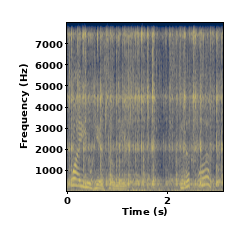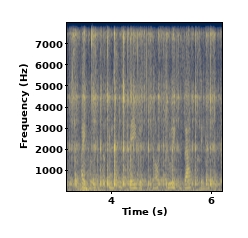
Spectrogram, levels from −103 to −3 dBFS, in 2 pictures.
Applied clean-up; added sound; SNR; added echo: none; Rain; -3 dB; none.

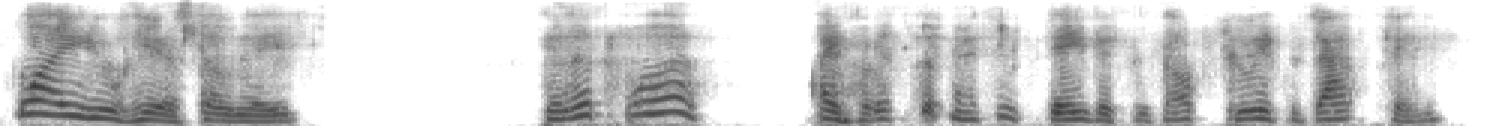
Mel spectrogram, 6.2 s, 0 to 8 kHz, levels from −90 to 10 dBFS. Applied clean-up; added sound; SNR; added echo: neural mask model Resemble Enhance denoiser.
